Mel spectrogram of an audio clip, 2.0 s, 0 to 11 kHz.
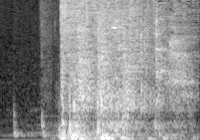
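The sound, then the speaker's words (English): A window shatters as the Ripper, shot four times by an inspector, falls backwards through it: two soft thumps, then a loud, sudden crash of breaking glass that keeps rattling and tinkling with falling shards for over a second. “The Ripper stood frozen for a moment, stunned by the impact of the firearm, and then lurched forward to resume his attack, and the inspector fired in succession 4 times, each one sending him backwards with each shot, until he fell through the window.”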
